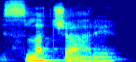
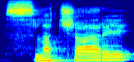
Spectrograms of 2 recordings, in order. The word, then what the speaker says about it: slacciare: sono slacciate le scarpe quindi il suono della s in questo caso è più simile al suono della S intervocalica che troviamo in una parola come Rosa Quindi è una z non è una s notate la differenza slacciare e slacciare oppure slacciate e slacciate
